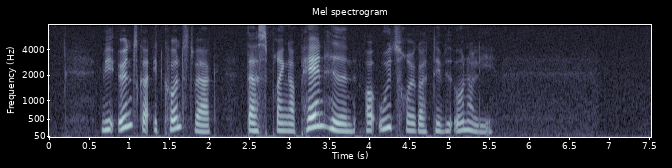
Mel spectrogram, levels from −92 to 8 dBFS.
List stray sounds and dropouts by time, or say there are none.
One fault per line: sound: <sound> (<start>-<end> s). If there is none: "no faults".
no faults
